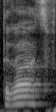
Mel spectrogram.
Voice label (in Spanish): "convertirse", Mixe, hombre; Moderno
